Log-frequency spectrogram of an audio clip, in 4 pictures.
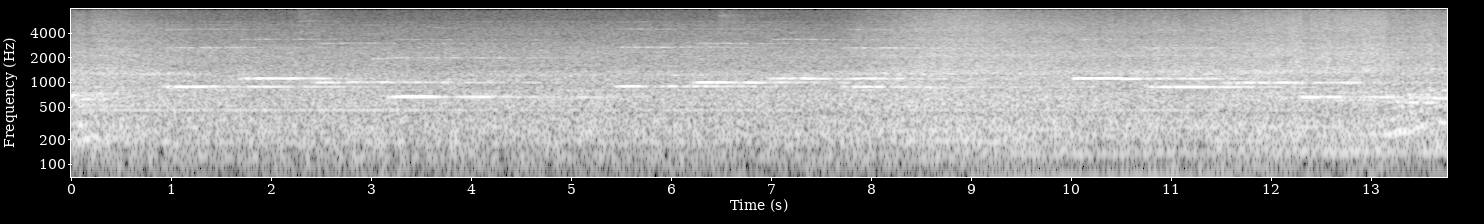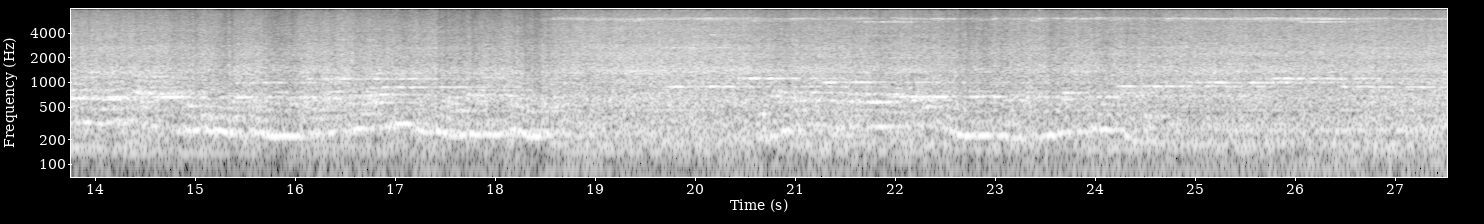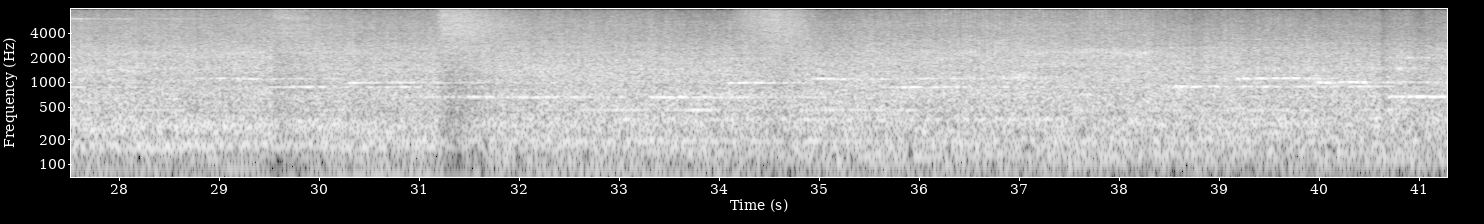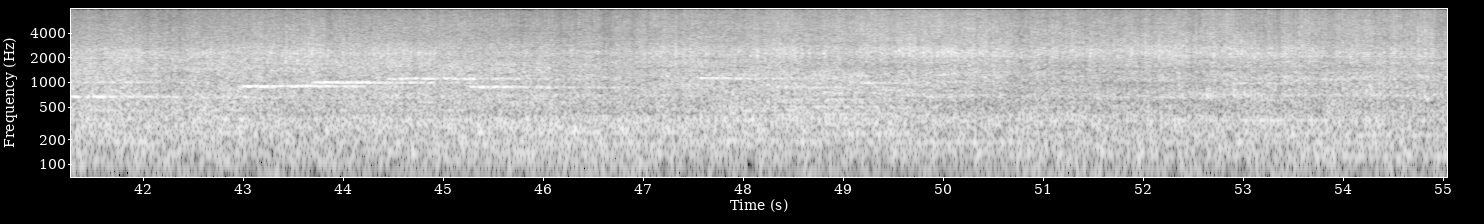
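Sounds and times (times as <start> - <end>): train rumbling: 0.0 - 55.0
train wheels squealing: 18.8 - 27.9.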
